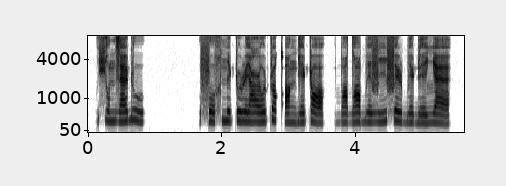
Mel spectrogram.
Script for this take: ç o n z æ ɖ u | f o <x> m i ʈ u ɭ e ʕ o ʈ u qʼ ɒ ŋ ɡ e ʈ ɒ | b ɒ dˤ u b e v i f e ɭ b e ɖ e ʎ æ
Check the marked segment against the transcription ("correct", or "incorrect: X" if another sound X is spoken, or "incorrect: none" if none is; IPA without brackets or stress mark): correct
